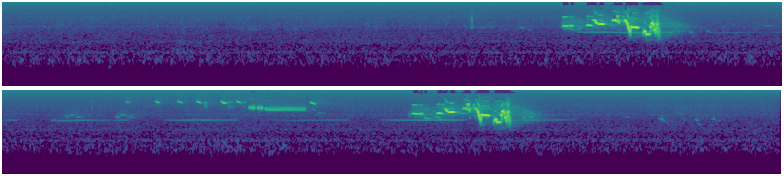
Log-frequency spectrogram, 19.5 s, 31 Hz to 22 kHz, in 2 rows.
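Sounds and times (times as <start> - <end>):
western meadowlark singing gurgling flute-like song: 7.0 - 8.3, 10.4 - 16.5
faint high chirps: 9.7 - 16.8.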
